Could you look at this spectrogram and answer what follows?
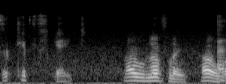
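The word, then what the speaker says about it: Kiftsgate: Is it Kifsgate or Kipsgate? Kif, F, I think, Kifsgate, yeah.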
